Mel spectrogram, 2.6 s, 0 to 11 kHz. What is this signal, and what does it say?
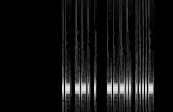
Morse code, heard as a keyed tone, about 52 wpm, 700 Hz. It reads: AGE 84
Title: Practice QSO - Exchange 3 - More Info - 50wpm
